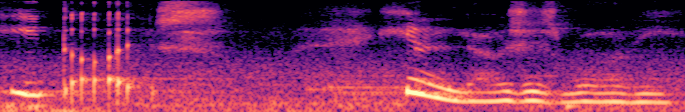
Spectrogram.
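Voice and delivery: put-on tiny voice speaking for the child; whispered baby voice. Mom whispering for her baby son, tiny voice.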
